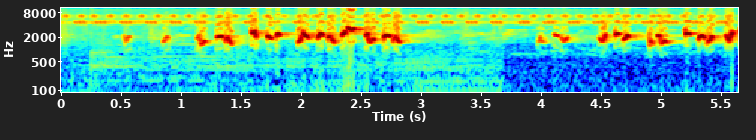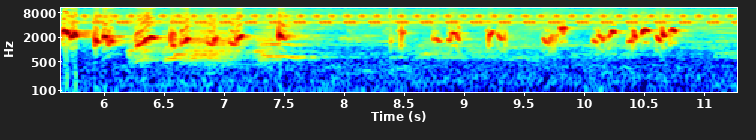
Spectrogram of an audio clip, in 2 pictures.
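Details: Chattering yellow-vented bulbul song used as a lure so other bulbuls reply: three bursts of rapid, jumbled up-and-down chirps separated by short gaps, backed by a steady high pulsing insect-like tone.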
